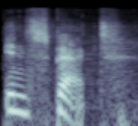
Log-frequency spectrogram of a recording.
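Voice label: "inspect", US English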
